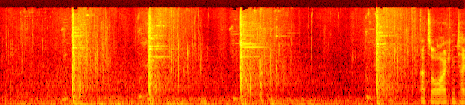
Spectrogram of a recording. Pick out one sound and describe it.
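A pickaxe strikes rock with sharp knocks.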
